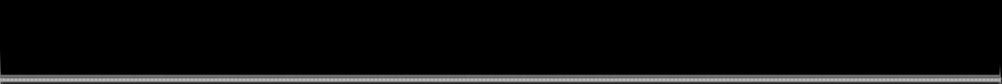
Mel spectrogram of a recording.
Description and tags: base+0o--3-chord--05--CDB--100-70-12
test signal chord pythagorean ratio
ratio, test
